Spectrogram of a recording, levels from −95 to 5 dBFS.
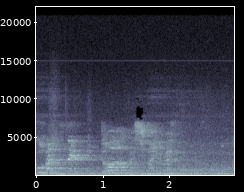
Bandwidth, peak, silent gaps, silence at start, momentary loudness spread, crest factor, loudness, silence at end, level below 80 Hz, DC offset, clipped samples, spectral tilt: over 20 kHz; -12 dBFS; none; 0 s; 8 LU; 16 dB; -26 LUFS; 0 s; -48 dBFS; under 0.1%; under 0.1%; -3 dB/octave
